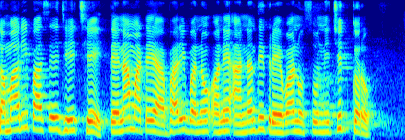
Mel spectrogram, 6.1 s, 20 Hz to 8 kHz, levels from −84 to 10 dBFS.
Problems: background conversations at intervals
